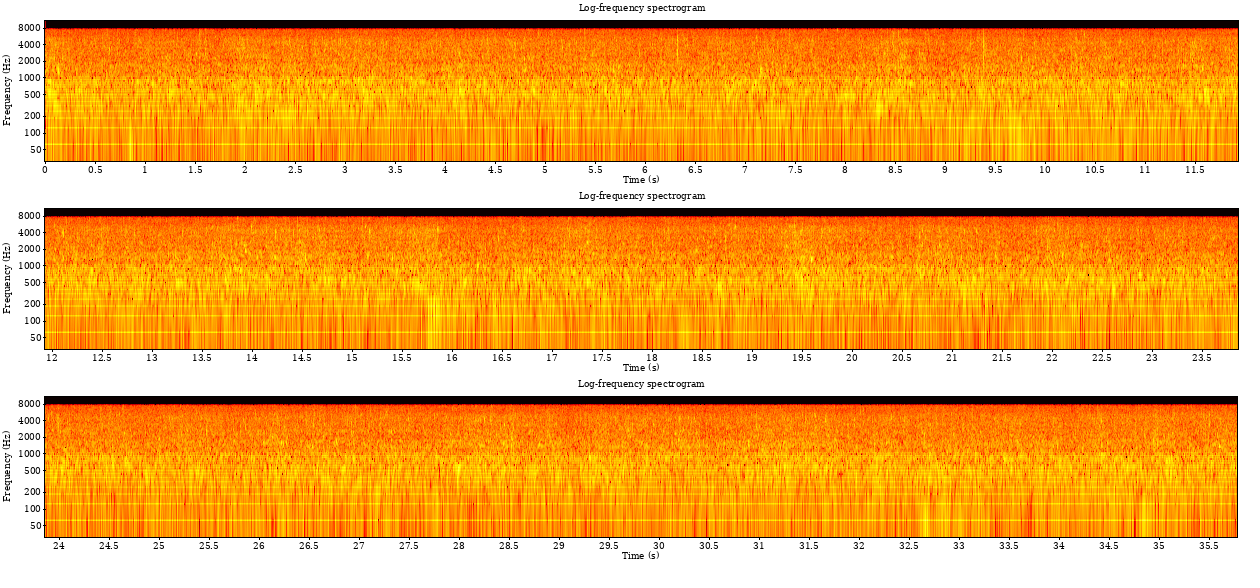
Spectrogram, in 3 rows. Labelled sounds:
30.6	30.9	water noise, 1.6 to 1.7 kHz

